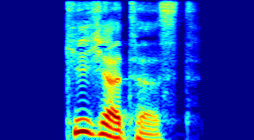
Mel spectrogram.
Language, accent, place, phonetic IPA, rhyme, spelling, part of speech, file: German, Germany, Berlin, [ˈkɪçɐtəst], -ɪçɐtəst, kichertest, verb, De-kichertest.ogg
- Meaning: inflection of kichern: 1. second-person singular preterite 2. second-person singular subjunctive II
